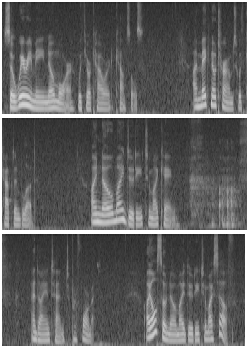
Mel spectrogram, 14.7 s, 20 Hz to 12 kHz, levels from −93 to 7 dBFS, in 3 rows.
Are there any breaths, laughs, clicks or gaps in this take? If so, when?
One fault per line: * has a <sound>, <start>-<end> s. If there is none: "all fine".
* has a laugh, 8.6-10.2 s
